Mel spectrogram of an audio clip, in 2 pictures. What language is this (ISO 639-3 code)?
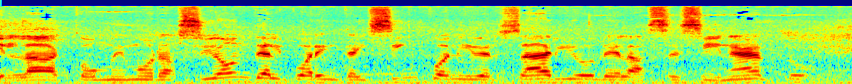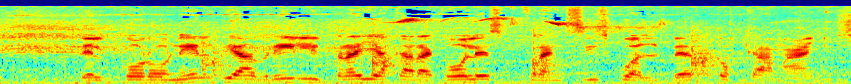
spa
